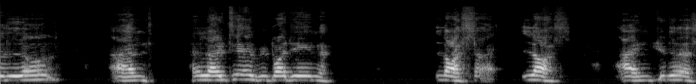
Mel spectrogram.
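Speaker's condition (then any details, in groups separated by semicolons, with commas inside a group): Cerebral palsy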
